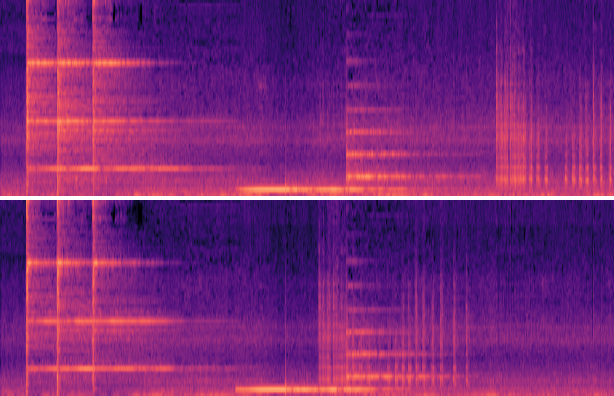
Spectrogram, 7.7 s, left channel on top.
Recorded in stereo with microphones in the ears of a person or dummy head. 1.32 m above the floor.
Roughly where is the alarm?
Right.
